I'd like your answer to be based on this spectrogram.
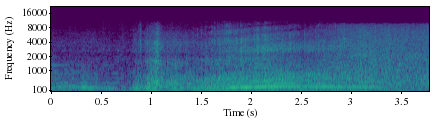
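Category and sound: vehicle, sports car engine revving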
